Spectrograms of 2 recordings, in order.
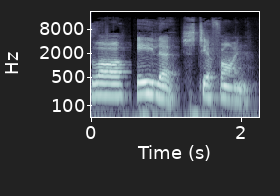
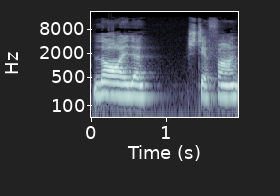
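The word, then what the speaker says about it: Lá Fhéile Stiofáin: to pronounce this and there's actually a slight difficulty in there because the F H is silent so what you really have is law Eila Stefan and then because you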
